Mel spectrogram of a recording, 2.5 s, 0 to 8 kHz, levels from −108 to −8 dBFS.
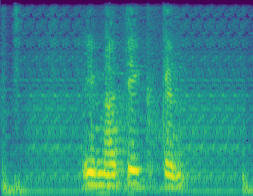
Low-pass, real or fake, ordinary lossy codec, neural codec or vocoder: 7.2 kHz; fake; Opus, 64 kbps; codec, 16 kHz, 0.4 kbps, LongCat-Audio-Codec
